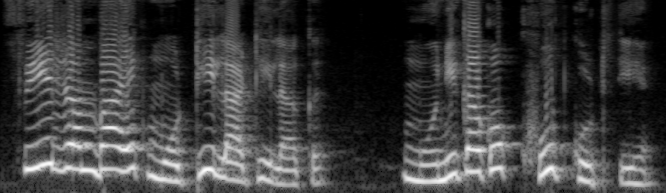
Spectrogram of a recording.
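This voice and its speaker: A woman's voice: high-pitched, sing-song, slow, a little mellow. A woman narrating a scripted story as a storyteller.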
